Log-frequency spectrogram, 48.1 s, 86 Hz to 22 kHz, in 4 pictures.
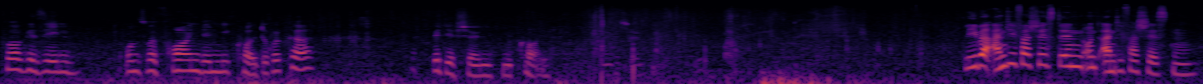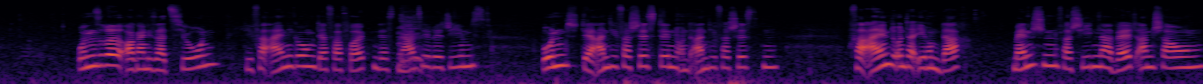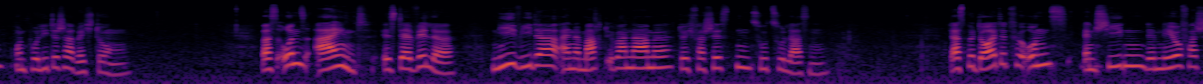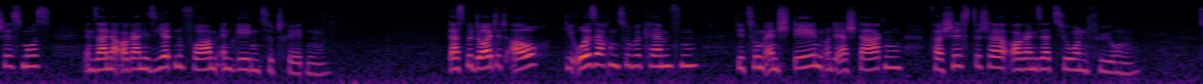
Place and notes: Altonaer Blutsonntag - Gedenktag Justizopfer Altonaer Blutsonntag, 01.08.2009. Teil 2
Rede von Nicole Drücker, Mitglied der VVN-BdA
Hamburg, 1 August 2009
